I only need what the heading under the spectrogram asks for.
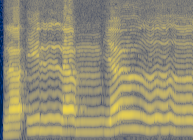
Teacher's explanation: dua huruf ni adalah huruf idgham bila ghunah bermakna tak payah dengung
